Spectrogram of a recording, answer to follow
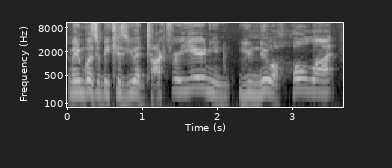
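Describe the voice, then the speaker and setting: A man hosting a casual podcast chat, asking probing questions and thinking out loud, with joking asides. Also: high voice, fairly quick. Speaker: podcast host.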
